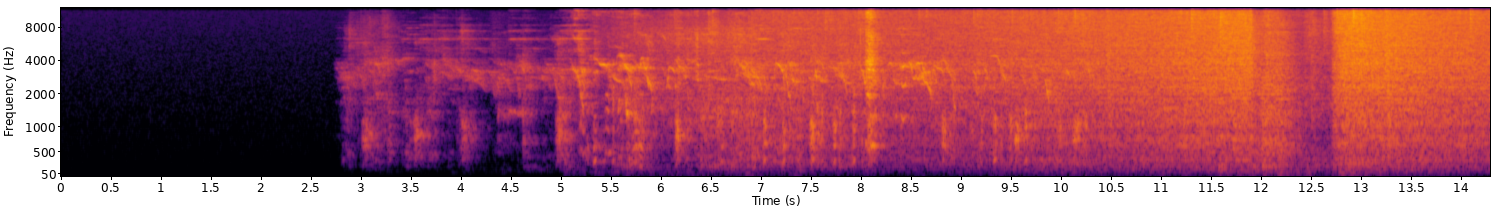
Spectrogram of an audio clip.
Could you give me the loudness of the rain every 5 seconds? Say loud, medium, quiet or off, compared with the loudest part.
off, medium, loud.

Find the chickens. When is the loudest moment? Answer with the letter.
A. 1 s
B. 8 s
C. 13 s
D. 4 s
B.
